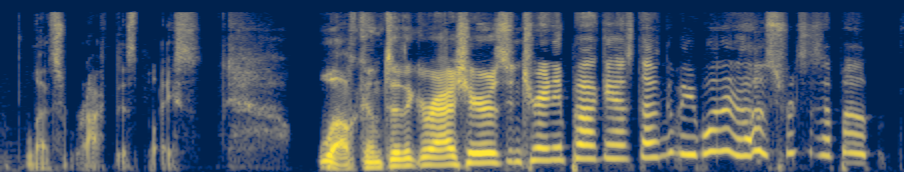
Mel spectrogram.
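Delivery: very high, swooping, rising excitement. Podcast host opening the episode as one of its hosts, in a very high-pitched excited voice. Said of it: "Can my voice get any higher?".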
